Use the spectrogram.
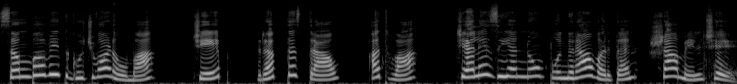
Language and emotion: Gujarati, neutral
